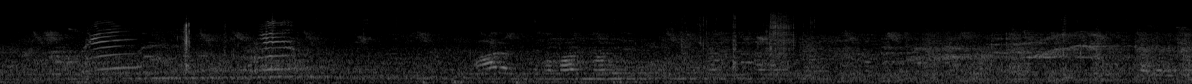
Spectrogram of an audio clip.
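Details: Three kittens playing with their black mother cat and then eating; thin, high, arching meows come in short bursts near the start and middle, over steady background hiss with faint other noises.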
